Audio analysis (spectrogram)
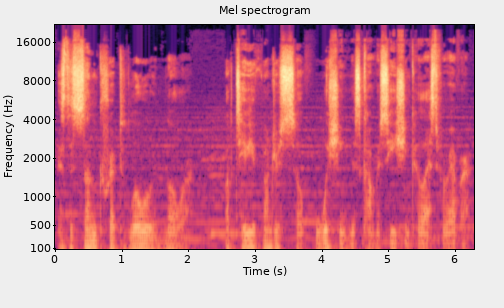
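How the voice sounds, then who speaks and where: A man's voice: low-pitched, fairly even intonation, moderate pace. A man narrating a scripted story as a storyteller. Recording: music behind the voice.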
